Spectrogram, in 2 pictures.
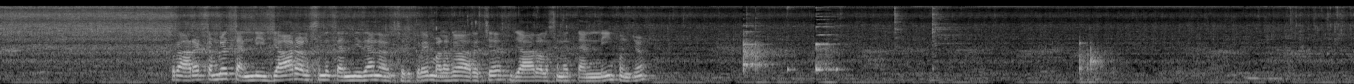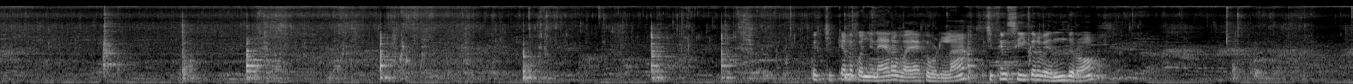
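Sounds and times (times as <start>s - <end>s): chicken sizzling in a pot: 0.0s - 27.0s
spoon scraping a pot: 14.6s - 24.6s, 25.2s - 27.0s.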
